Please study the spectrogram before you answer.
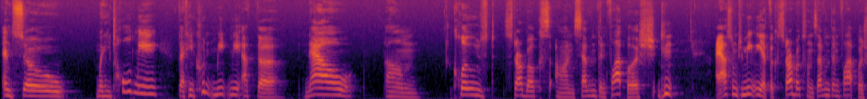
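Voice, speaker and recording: A woman's voice: medium pitch, expressive, measured pace. A woman from France hosting her own video blog, telling a personal dating story in a candid, chatty way with blunt swearing. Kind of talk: casual storytelling monologue.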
